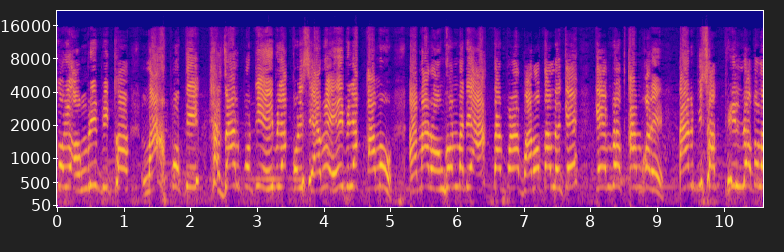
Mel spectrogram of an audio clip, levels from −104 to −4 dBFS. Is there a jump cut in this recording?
no; 0 cuts

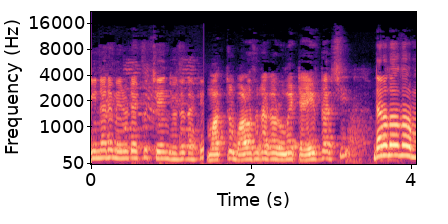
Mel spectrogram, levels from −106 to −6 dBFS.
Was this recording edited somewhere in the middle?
yes; 1 cut; at 1.4 s

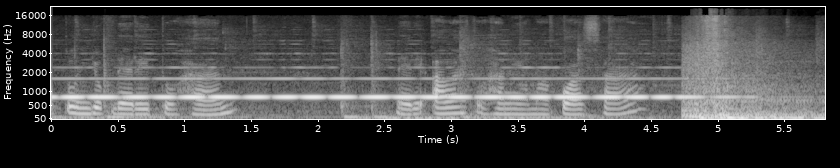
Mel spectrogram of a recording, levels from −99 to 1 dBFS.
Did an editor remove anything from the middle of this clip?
yes; 1 cut; at 4.9 s

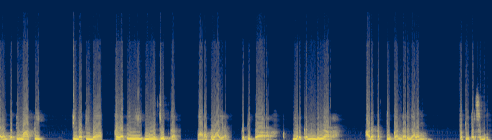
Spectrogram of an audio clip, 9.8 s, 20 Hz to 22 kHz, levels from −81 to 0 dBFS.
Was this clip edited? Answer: yes; 3 cuts; at 2.1 s, 3.7 s, 4.7 s

